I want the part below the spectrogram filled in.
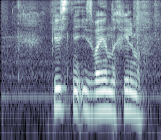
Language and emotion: Russian, neutral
